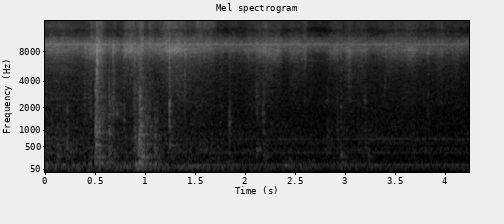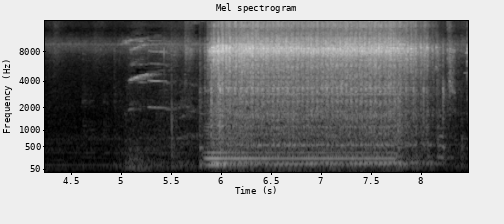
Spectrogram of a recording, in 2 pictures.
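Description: An upholstery sewing machine starts up after a quiet stretch and runs loud and close in a steady, fast, continuous whirring buzz of stitching for the last few seconds.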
